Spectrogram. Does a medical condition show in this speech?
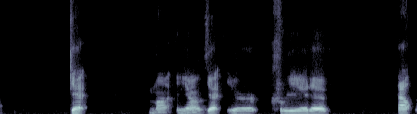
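Yes: ALS.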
